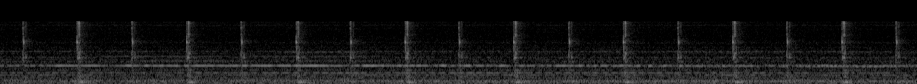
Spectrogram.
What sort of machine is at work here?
valve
